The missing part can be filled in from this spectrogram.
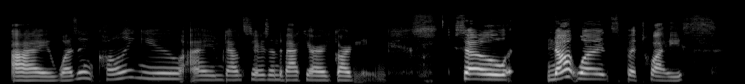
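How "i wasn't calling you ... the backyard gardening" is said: plain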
